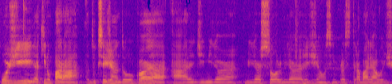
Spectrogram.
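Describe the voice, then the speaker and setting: At a moderate pace and with hardly any pauses, a man of medium pitch talks with fairly even intonation over noticeable background noise. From Minas Gerais, Triângulo Mineiro. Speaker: agribusiness podcast host. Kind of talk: casual interview chat. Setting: studio.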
